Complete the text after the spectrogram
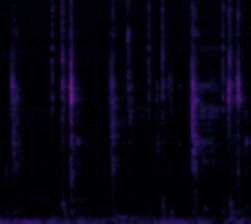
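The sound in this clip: Faint, quick mouse clicks while farming pumpkins in a video game tap in an irregular, rapid patter over a steady low hum.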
